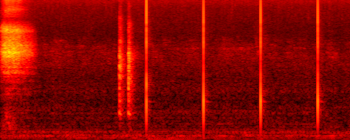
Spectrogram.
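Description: A short rustle, then a handful of sharp, separate key clicks from the desk keyboards as the producer works at the computer, over a steady low hum.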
